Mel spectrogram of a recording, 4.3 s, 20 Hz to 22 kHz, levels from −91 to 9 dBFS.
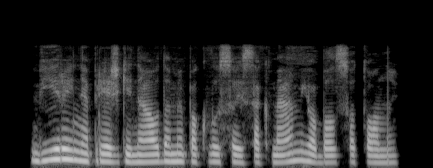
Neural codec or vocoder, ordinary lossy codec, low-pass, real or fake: none; Opus, 64 kbps; 7.2 kHz; real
